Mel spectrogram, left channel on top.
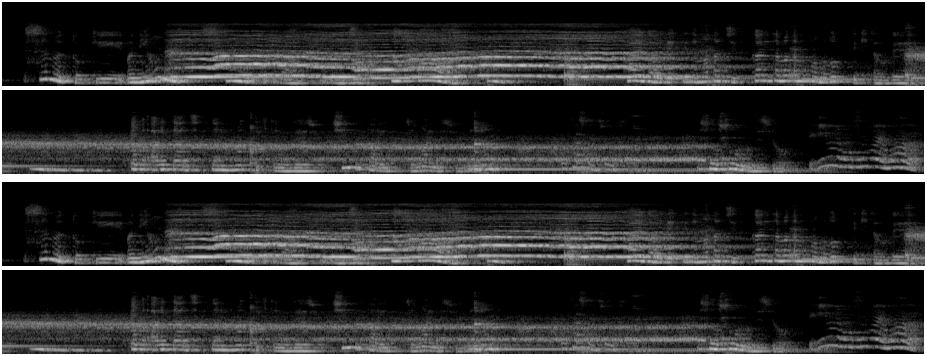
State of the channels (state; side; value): identical; both; correlation 1.00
